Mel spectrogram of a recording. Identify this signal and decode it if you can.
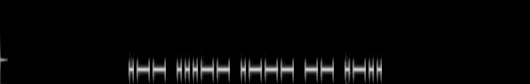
Morse code, heard as a keyed tone, about 30 wpm, 700 Hz. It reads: W3JML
